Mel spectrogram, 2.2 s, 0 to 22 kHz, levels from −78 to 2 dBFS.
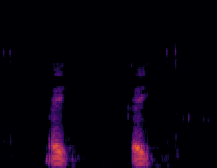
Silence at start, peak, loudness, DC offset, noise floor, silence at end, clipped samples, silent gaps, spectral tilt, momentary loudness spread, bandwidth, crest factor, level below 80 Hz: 0.45 s; -20 dBFS; -38 LUFS; under 0.1%; -76 dBFS; 0.65 s; under 0.1%; none; -7 dB/octave; 8 LU; 7.4 kHz; 20 dB; -80 dBFS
